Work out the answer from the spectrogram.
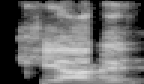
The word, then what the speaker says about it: Kiana: Kiana is the correct pronunciation.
